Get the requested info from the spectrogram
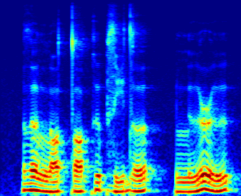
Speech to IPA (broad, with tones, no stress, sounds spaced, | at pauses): ð ɤ˥˨ lː ɔ˩˥ tː ɔ˩˥ k ɯ˥˨ p z i˩˥ d ɤ˩˥ | lː ɯ˩˥ ɹ ɯ˩˥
